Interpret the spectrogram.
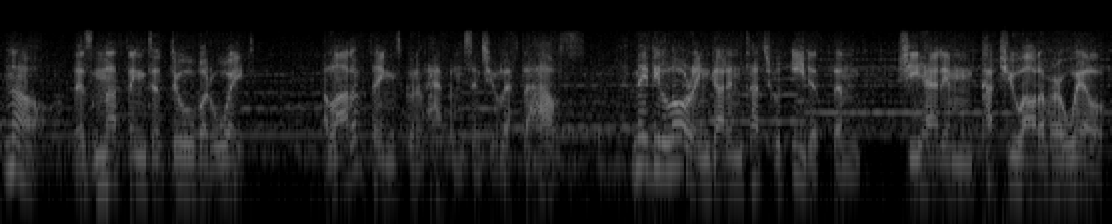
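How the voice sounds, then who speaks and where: An actor playing a knowing, taunting, ominous narrator in a 1940s film noir. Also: male voice, medium pitch, expressive, close to an everyday voice. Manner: measured, ominous, sardonic. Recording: muffled 1940s film soundtrack under music.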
